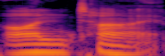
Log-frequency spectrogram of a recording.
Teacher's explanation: we're stopping it with the N and then releasing into the T, on time.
